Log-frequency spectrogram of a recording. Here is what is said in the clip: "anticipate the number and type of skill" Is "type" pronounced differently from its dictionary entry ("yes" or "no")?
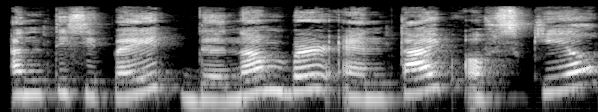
no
